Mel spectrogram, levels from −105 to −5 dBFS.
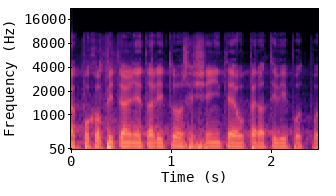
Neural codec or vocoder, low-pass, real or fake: none; 10.8 kHz; real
